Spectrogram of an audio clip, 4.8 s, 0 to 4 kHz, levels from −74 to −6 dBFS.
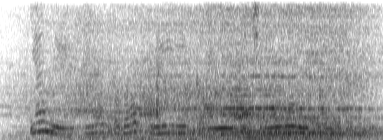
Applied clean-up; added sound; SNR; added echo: none; Train; -2 dB; reverberation time 0.4 s.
